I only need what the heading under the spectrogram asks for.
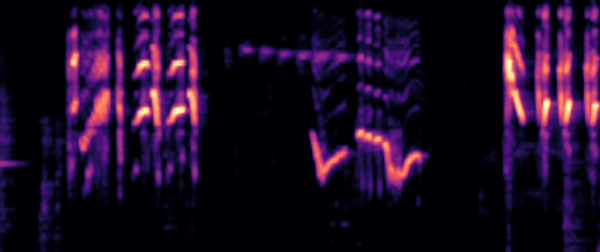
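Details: Melodious song of a tame caged orange-headed thrush: bursts of quick, sharp, high chirps, a thin drawn-out whistle, then two lower swooping whistled notes and another burst of crisp chirps.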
